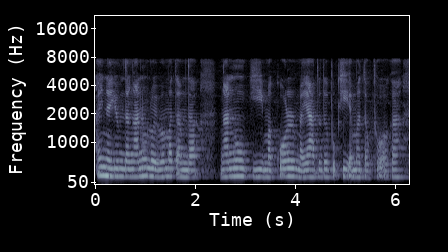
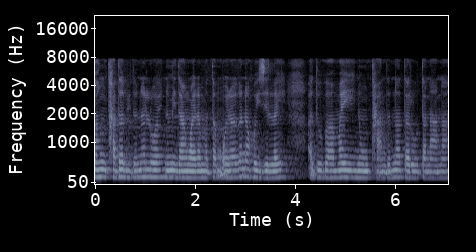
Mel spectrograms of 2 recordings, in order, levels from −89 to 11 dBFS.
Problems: background sounds at intervals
